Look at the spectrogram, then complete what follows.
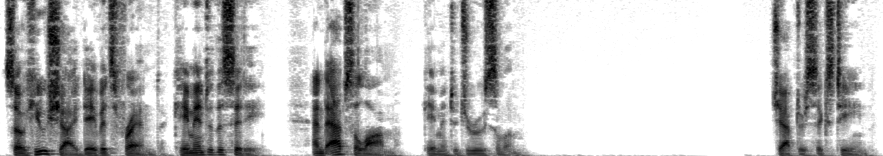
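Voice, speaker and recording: Low, husky man reading scripture. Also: animated, a little slow, pauses often, darkish tone. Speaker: Bible reader. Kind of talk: non-dramatized scripture narration.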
